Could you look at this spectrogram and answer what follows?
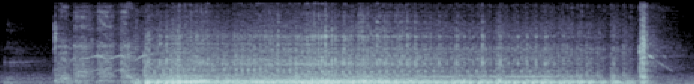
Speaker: Oh, it cranks. Come on, come on. Oh, it's thinking about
